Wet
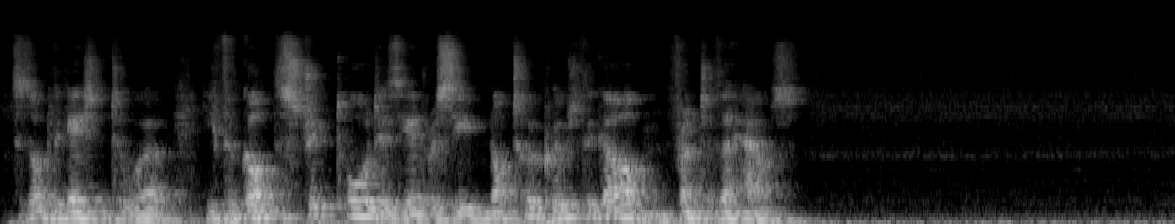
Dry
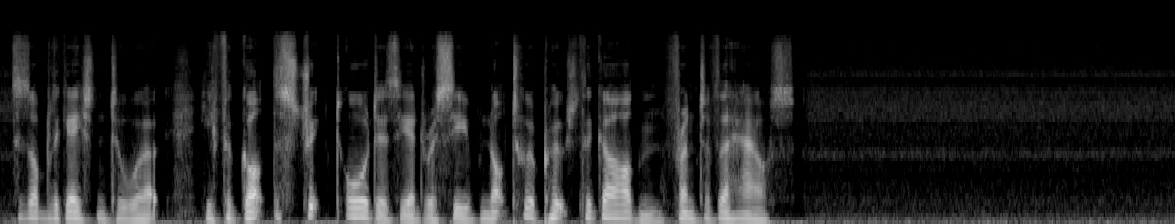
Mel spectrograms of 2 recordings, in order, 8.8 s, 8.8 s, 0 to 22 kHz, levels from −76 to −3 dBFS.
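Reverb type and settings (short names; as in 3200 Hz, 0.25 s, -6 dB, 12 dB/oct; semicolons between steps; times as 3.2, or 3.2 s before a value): shoebox room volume 410 m³, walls furnished, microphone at 5.2 m; gain -12 dB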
